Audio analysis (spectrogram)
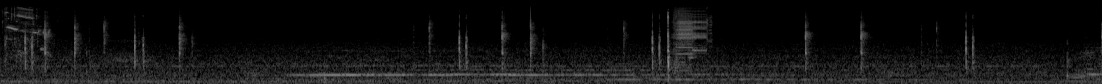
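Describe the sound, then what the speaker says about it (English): Computer keyboard keys are mashed in scattered, sharp clicks and short bursts over a faint hum, with a brief low tone from a game partway through, close and fairly quiet overall. "let's mash some keys"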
